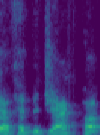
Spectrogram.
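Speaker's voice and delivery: usual speaking voice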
